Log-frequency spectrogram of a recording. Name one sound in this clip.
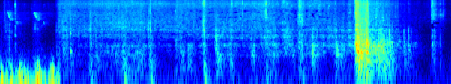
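A long bamboo pole drags over dry ground.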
